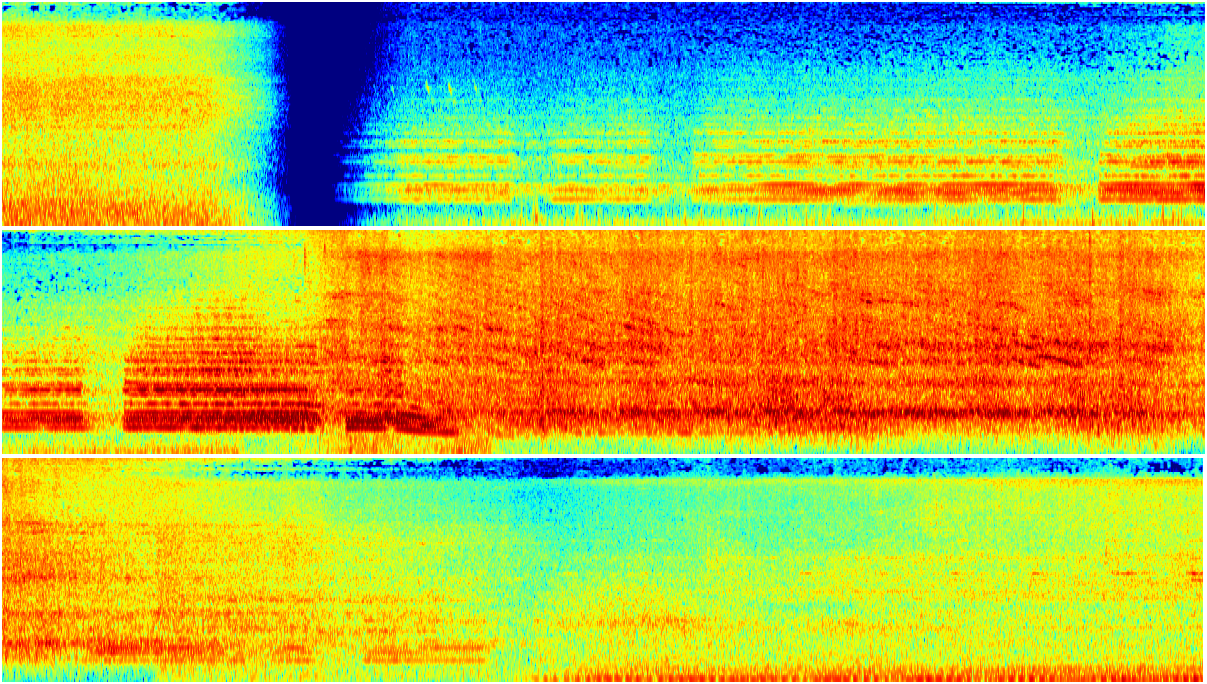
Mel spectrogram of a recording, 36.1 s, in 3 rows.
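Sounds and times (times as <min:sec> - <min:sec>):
locomotive horn blasts: 0:03.5 - 0:17.0, 0:25.0 - 0:29.6
train cars clickety-clack: 0:15.0 - 0:27.4.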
